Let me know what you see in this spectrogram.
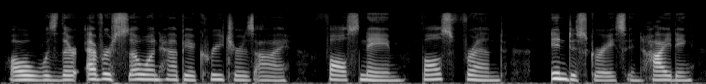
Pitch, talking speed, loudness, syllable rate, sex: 205 Hz, 155 wpm, -19 LUFS, 4.9 syllables/s, female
